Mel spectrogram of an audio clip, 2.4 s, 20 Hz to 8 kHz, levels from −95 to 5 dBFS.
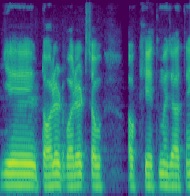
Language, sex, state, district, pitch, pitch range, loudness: Hindi, male, Uttar Pradesh, Muzaffarnagar, 125 Hz, 125-130 Hz, -15 LUFS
